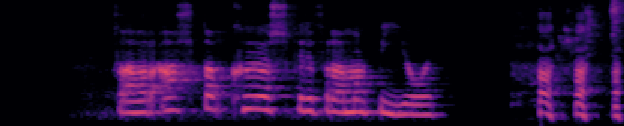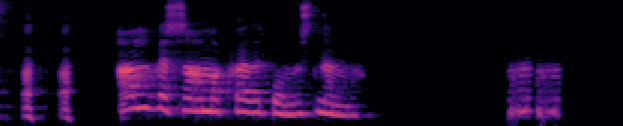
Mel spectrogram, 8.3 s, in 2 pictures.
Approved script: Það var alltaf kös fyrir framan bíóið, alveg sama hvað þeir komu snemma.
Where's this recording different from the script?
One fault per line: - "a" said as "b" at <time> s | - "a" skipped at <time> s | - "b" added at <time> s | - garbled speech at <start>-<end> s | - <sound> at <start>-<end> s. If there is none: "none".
- laugh at 3.4-4.7 s
- laugh at 7.5-7.9 s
